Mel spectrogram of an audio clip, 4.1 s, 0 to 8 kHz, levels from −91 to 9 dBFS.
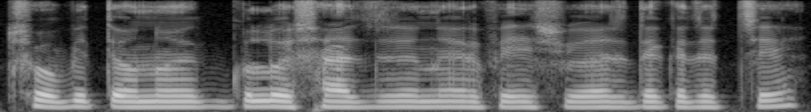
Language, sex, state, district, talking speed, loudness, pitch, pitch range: Bengali, male, Tripura, Dhalai, 90 wpm, -18 LUFS, 145 Hz, 145-150 Hz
